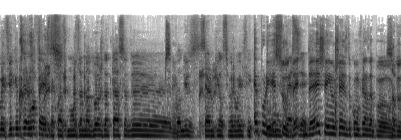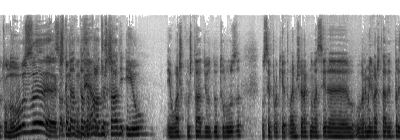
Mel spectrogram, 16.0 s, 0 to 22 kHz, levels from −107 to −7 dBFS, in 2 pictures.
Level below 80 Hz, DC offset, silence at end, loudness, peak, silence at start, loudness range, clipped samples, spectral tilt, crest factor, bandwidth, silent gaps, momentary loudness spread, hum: -50 dBFS; under 0.1%; 0 s; -14 LUFS; -2 dBFS; 0 s; 4 LU; under 0.1%; -5 dB/octave; 12 dB; 14 kHz; none; 5 LU; none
